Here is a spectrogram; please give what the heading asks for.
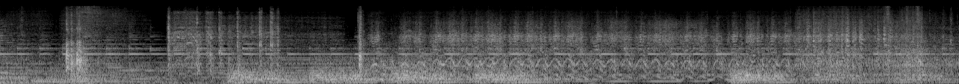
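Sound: car engine cranking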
